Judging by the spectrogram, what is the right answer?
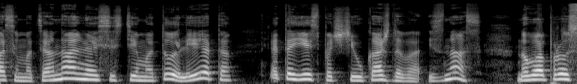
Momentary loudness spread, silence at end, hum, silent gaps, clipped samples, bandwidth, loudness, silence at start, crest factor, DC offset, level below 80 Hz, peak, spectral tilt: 13 LU; 0 s; none; none; under 0.1%; 18 kHz; -16 LUFS; 0 s; 16 dB; under 0.1%; -48 dBFS; 0 dBFS; -5 dB/octave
